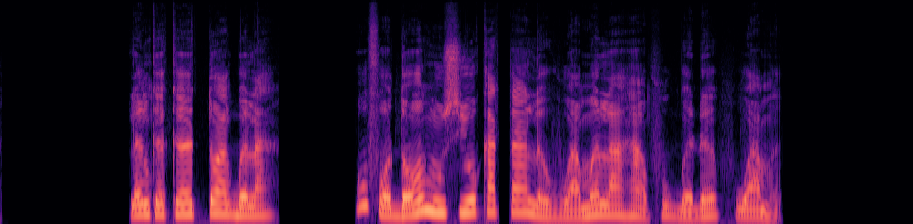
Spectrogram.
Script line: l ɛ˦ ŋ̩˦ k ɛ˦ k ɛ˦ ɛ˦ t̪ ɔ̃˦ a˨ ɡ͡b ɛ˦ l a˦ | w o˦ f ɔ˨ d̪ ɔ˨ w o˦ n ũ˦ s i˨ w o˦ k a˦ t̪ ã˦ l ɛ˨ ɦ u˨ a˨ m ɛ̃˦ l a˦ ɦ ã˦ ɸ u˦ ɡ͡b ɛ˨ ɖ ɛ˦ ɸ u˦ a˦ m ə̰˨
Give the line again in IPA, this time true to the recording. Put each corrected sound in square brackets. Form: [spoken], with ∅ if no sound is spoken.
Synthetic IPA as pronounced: l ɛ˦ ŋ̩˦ k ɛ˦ k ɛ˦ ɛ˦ t̪ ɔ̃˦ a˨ ɡ͡b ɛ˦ l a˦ | w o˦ f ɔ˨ d̪ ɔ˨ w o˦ n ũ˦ s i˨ w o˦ k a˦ t̪ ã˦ l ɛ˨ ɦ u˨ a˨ m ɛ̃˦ l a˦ ɦ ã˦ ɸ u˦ ɡ͡b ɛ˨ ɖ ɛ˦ ɸ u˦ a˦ m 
